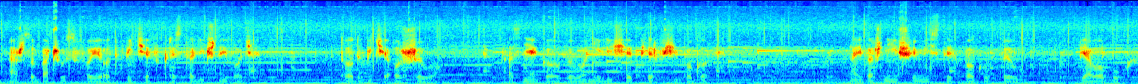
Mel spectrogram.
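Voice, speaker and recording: A man reading a scripted myth as a storybook narrator for an analog horror tape, with loud music behind him. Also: a bass voice, low-quality recording.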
